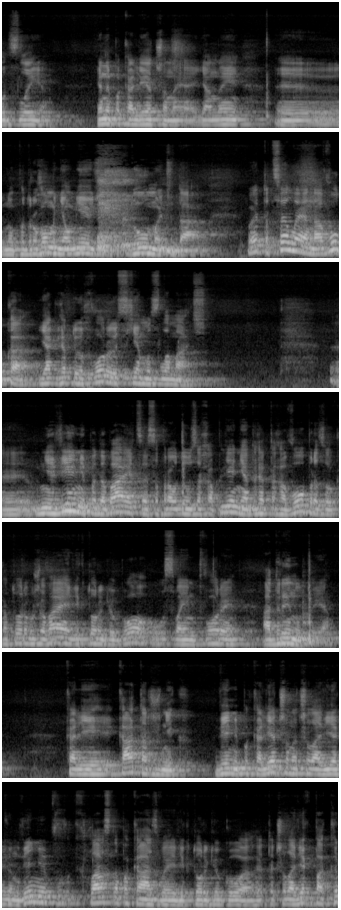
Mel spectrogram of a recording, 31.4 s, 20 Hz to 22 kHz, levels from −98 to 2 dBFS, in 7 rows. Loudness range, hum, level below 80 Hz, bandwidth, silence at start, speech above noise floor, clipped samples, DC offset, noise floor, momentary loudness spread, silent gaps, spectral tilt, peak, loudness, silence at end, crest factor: 4 LU; none; -66 dBFS; 16.5 kHz; 0 s; 36 dB; under 0.1%; under 0.1%; -66 dBFS; 10 LU; none; -6.5 dB/octave; -16 dBFS; -32 LUFS; 0 s; 16 dB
